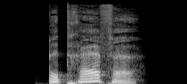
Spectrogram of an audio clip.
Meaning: first/third-person singular subjunctive II of betreffen
- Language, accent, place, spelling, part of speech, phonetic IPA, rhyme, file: German, Germany, Berlin, beträfe, verb, [bəˈtʁɛːfə], -ɛːfə, De-beträfe.ogg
